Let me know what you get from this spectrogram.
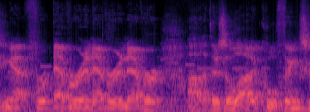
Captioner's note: inhale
